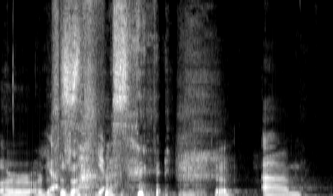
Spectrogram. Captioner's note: chuckles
